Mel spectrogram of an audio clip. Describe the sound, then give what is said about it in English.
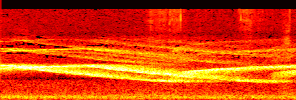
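An emergency vehicle siren wails outside as it passes, its pitch sweeping slowly down and back up over a steady low rumble of traffic, continuous with no one speaking. “It's a poignant reminder of the world we live in, with the sirens.”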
